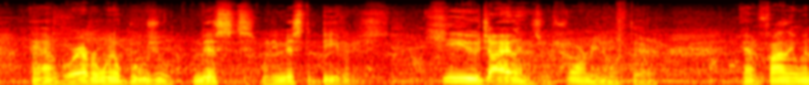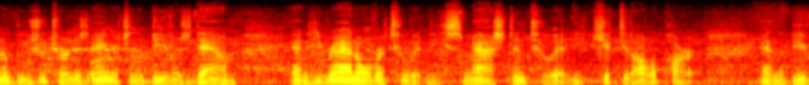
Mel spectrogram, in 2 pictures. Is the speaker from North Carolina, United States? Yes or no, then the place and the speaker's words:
no; Wisconsin, United States; I come from the Red Cliff Band of Lake Superior Chippewa. … I'm from the Eagle Clan.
